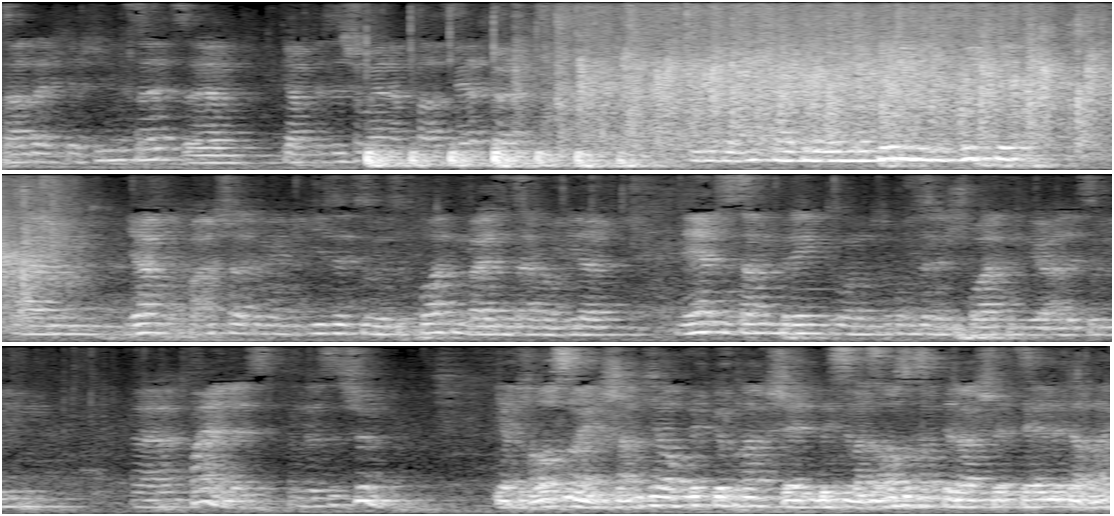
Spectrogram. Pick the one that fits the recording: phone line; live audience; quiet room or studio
live audience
